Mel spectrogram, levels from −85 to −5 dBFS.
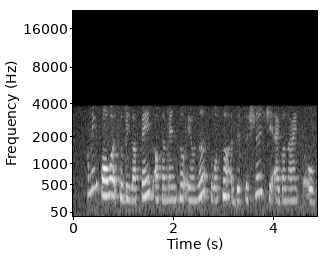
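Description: A speech clip whose opening pause from 0.0 to 0.28 s has comfort noise in place of the background, likely because the sending side's voice detector judged the moment silent and stopped transmitting, leaving the receiver to synthesise noise. For those first 280 ms the real room noise, about 29 dB below the loud parts, gives way to a flat, featureless hiss about 4 dB quieter, before the genuine background returns with the speech, all heard through a band that stops at 4 kHz.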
